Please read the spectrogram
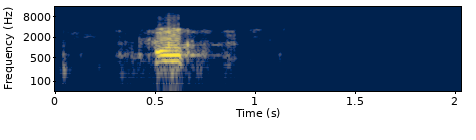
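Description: A single short spoken "Oh" about half a second in, then dead silence on a video-call line whose presenter audio has dropped out.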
